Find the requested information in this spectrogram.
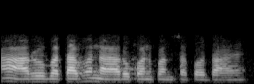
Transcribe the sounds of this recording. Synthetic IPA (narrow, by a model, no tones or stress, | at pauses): ɦãəɾubət̪abənaəɾukɔnkɔnsəkɔt̪aɦɛ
